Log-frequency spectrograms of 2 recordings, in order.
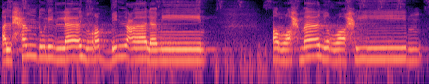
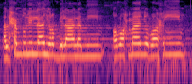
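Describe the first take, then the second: First: The voice stops and a breath is taken. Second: The voice stops between phrases without a breath.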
